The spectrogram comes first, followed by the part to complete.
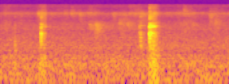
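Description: Two light clicks about a second apart, the second louder with a short metallic ring: the plates of adjustable dumbbells clinking on their handles as they are curled and lowered.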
